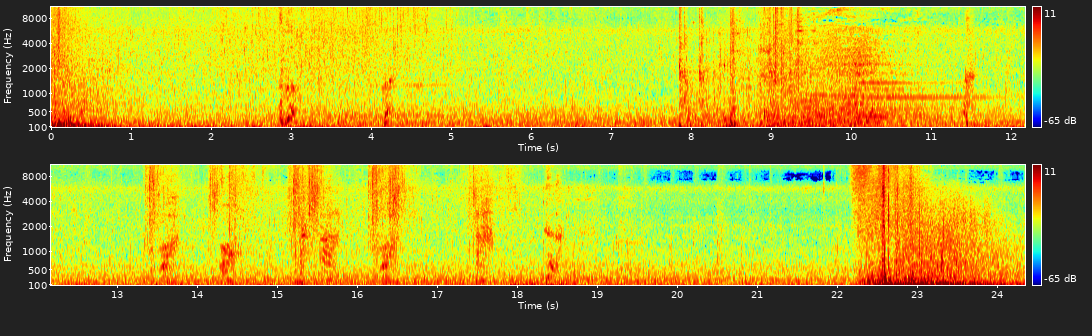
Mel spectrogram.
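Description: A Confringo blasting spell goes off in the Hogwarts Legacy video game, bringing scattered booming impacts and bursts over a low rumble, with a heavy blast near the end and a player's voice speaking at times.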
